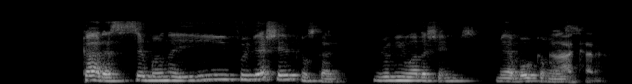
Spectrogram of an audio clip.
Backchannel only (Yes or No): No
